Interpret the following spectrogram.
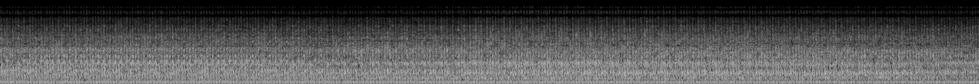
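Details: Cat C15 diesel, serial BXS25611, 900,206 km, 23,916 hours: steady, even idle with smooth low rumble and no knocks or misses; engine sounds healthy.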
